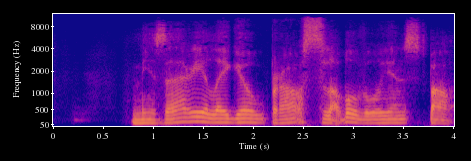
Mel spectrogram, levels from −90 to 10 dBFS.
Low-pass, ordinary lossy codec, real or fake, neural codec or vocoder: 10.8 kHz; MP3, 48 kbps; fake; codec, 16 kHz in and 24 kHz out, 0.4 kbps, LongCat-Audio-Codec, fine tuned four codebook decoder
